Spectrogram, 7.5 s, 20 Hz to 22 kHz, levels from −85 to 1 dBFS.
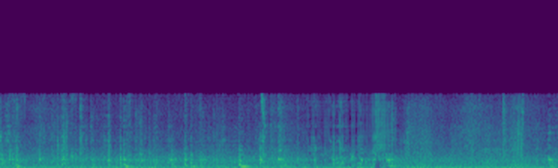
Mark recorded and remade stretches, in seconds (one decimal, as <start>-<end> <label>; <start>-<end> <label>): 0.0-4.1 recorded; 4.1-5.2 remade; 5.2-7.5 recorded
